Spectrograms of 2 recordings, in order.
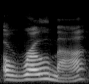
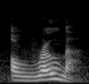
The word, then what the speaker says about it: aroma: night before right so Aroma as you can see the goes on the second syllable aroma aroma some synonyms are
